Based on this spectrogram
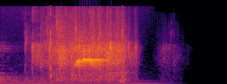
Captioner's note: crowd applauding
